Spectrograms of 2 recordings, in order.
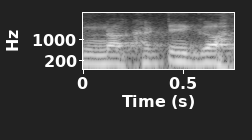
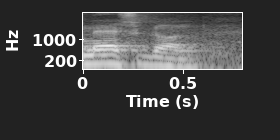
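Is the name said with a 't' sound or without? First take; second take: with t; without t. First: The name is read with a 'kh-t' sound. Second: The name is said with an 'sh' sound. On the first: This is how it looks written. The speaker calls it wrong. "ये नखटे गाल लिखा" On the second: This is how it should be pronounced. The speaker calls it right. "नैशगाल इसको प्रोनाउंस करिएगा"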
